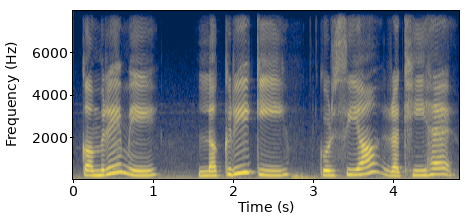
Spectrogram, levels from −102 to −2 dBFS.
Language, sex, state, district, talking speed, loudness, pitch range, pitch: Hindi, female, Assam, Kamrup Metropolitan, 85 wpm, -14 LUFS, 215-270 Hz, 230 Hz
